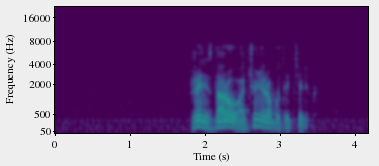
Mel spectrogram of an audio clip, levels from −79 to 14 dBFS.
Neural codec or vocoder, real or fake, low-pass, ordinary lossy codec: none; real; none; none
